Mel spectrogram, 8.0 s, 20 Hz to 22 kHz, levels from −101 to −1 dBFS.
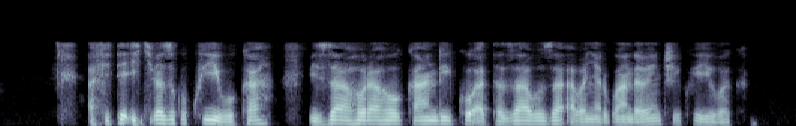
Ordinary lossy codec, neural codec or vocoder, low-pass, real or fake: MP3, 48 kbps; none; 5.4 kHz; real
